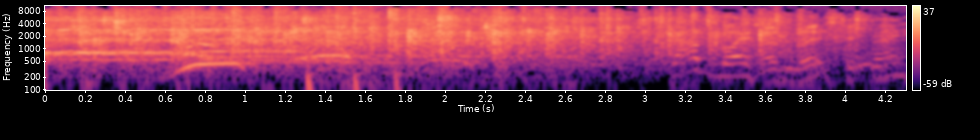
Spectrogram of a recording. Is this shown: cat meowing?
no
